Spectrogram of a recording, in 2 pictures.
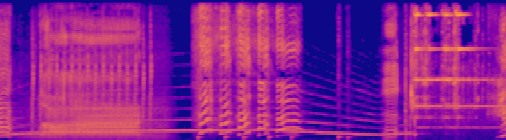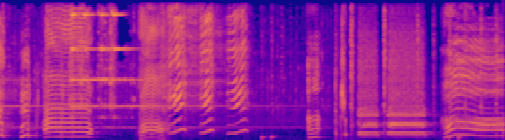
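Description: Cartoon sound effects: a police-siren wail sliding down, up and down again over the first few seconds, then ringing bell-like tones. A chick's high squeaky chirping voice comes and goes throughout.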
